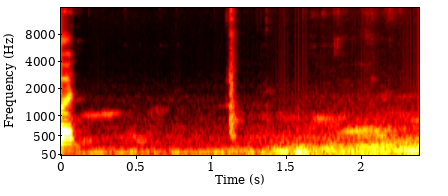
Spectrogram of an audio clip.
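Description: Cabin sound of a Jetour X70 crossover pulling away under throttle in sport mode: low engine and road rumble, quiet at first, swells about a second and a half in as the car gathers speed, the 8-speed automatic's response a bit delayed. A single short click a little past one second.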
